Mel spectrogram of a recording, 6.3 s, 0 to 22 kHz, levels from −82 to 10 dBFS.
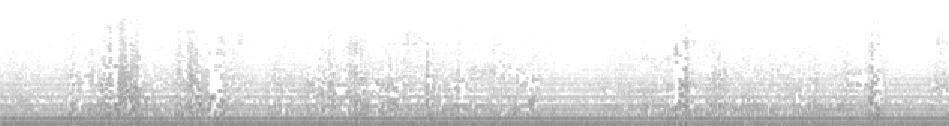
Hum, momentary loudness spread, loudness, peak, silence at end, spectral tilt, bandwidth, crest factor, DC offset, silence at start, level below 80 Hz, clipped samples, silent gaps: none; 3 LU; -46 LUFS; -30 dBFS; 0 s; -6.5 dB/octave; 13 kHz; 14 dB; 0.2%; 0 s; -48 dBFS; under 0.1%; none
